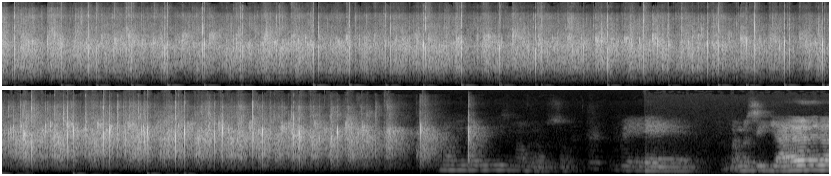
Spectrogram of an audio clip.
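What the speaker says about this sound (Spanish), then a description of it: "Jolín, un gran aplauso." An audience at a women's basketball event applauds loudly and steadily for about twelve seconds, then the clapping fades out and a voice begins speaking alone.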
